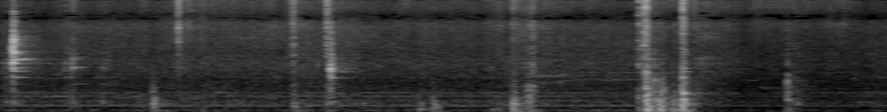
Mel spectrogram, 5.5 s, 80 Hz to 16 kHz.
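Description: Cast aluminium Tremec TR3550 transmission case being handled and shifted on a workbench: scattered light metal knocks, with two louder clunks about four seconds in, over a steady low hum.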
